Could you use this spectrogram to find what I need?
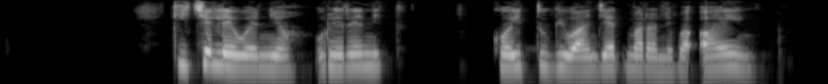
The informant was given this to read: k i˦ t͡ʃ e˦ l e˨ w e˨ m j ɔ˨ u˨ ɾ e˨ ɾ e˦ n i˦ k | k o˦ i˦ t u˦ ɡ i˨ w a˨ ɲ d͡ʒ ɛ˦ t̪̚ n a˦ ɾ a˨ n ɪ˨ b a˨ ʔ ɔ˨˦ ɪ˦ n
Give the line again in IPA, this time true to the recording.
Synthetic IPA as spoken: k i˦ t͡ʃ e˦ l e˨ w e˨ n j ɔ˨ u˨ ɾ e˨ ɾ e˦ n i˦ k | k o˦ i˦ t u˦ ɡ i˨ w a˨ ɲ d͡ʒ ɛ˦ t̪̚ m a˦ ɾ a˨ n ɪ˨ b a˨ ʔ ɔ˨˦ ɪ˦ ŋ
